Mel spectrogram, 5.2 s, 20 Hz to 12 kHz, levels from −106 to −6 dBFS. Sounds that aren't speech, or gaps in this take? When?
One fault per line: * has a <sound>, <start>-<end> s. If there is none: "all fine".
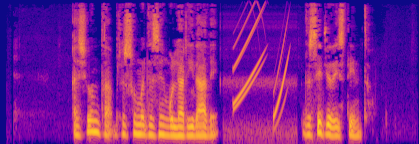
* has a chirp, 2.9-3.6 s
